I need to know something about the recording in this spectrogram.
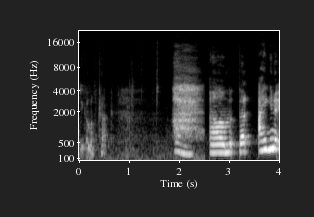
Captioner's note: person sighing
